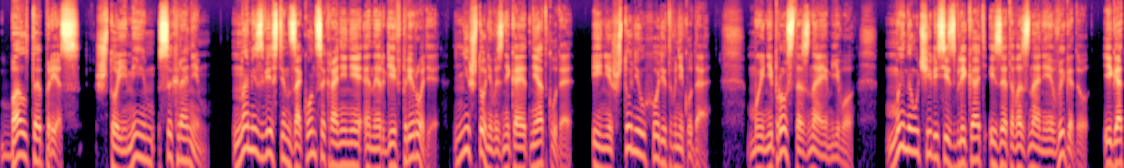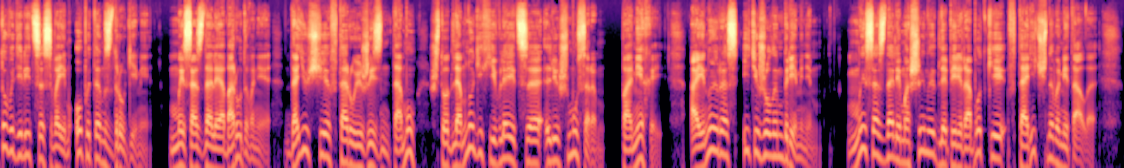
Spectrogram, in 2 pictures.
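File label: povest Russian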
